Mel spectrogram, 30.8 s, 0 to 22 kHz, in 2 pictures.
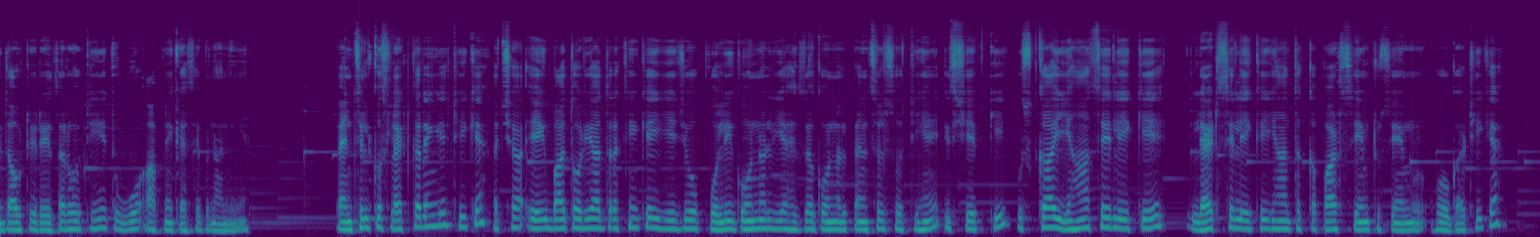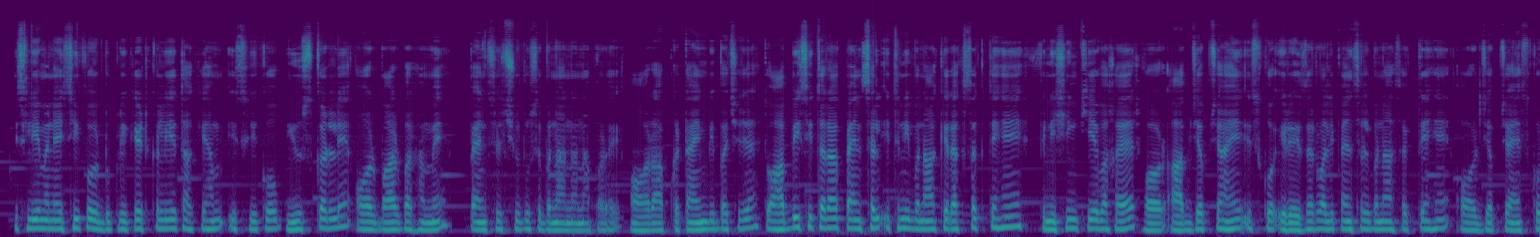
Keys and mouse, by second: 4.1 click.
